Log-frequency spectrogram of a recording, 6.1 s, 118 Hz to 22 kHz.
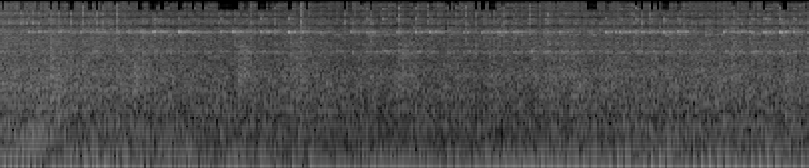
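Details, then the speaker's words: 47-year-old Wheel Horse tractor single-cylinder after carb tuning, suspected sticking float, choke fully off: steady low putter about four beats a second, even idle, no misses; running properly, belt drive noisy. "I think it was iding slightly better I was able to shut the choke all the way off in here and uh I think it sounds good"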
